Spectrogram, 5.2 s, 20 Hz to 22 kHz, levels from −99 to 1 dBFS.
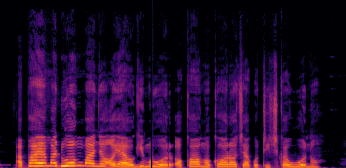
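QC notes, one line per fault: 2.26–2.29 s, CD skip: just after "manyo oyao gi" the speech drops out for a brief mute of about 30 ms, then resumes from another point, because the laser jumped to a different turn of the disc's spiral and playback continued there.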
